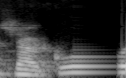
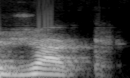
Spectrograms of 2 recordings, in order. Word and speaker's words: Jacques: Nanti lain kali bacanya jangan Jacques ya. Jacques itu campuran bubur ayam gitu ya, Jacques. Bacanya Jacques.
